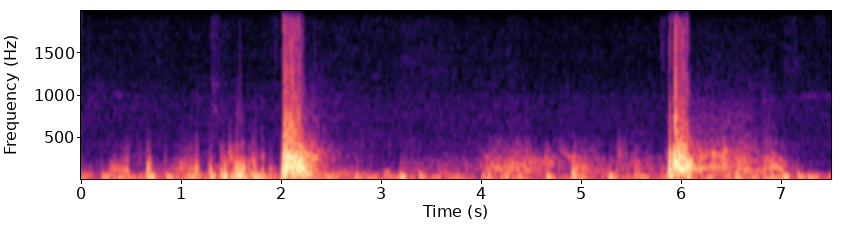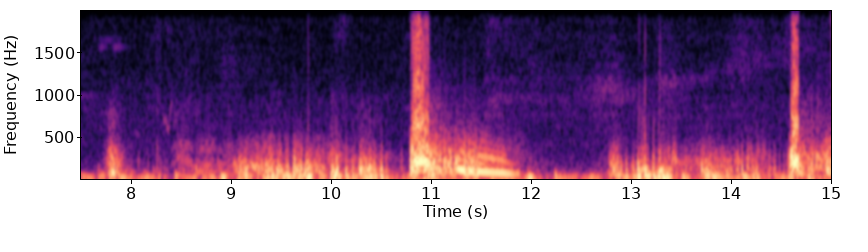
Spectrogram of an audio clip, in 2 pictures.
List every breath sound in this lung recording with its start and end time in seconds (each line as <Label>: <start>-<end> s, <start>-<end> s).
Inhalation: 0.14-1.85 s, 3.94-5.78 s, 9.04-10.62 s, 12.84-14.55 s
Exhalation: 1.94-2.62 s, 5.79-7.26 s, 10.76-12.00 s, 14.61-15.00 s
Wheeze: 5.79-7.07 s, 10.76-12.00 s
Crackles: 0.14-1.85 s, 1.94-2.62 s, 3.94-5.78 s, 9.04-10.62 s, 12.84-14.55 s, 14.61-15.00 s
